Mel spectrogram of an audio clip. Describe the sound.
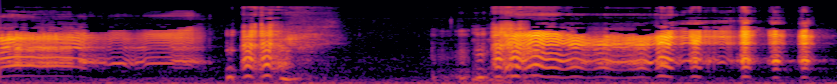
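A person imitates a goat, giving two wavering, nasal bleats, the first about a second long and the second longer and more quivering, over a low background rumble.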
